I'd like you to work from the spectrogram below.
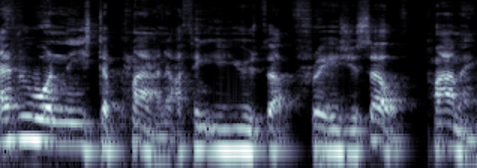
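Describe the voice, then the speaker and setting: A man with a British accent, a fairly high pitch and lively intonation. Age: 60s. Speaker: financial coach. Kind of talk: podcast interview.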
